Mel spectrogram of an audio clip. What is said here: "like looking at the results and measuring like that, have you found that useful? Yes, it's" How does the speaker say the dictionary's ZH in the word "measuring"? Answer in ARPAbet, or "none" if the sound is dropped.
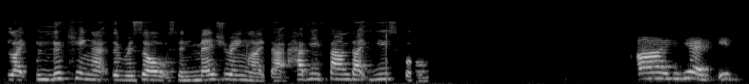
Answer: ZH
